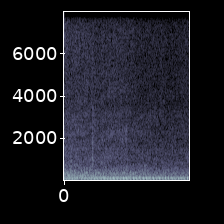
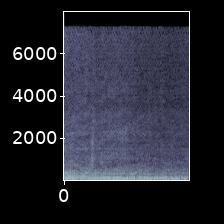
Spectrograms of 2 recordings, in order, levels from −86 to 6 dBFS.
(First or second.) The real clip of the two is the first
